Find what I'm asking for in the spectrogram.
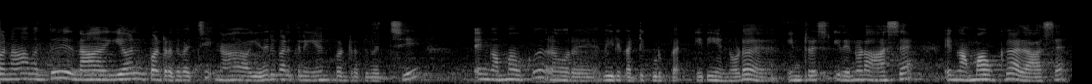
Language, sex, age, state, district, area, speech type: Tamil, female, 18-30, Tamil Nadu, Thanjavur, rural, spontaneous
